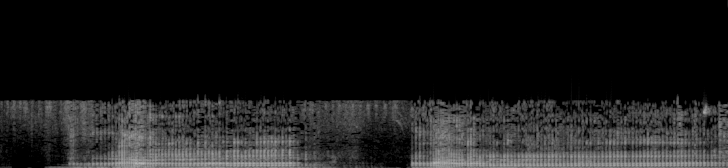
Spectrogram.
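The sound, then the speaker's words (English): A lion roars twice, each roar long, deep, rumbling and loud, with a brief gap between them and no voices present. “They do not growl like a lion.”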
